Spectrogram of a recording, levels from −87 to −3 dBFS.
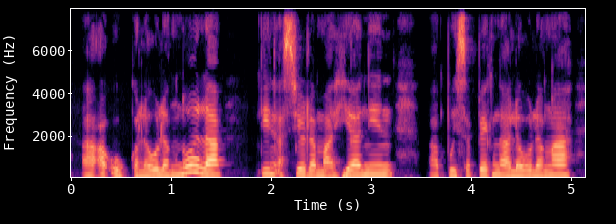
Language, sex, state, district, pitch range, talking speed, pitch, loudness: Mizo, female, Mizoram, Aizawl, 215-230 Hz, 235 wpm, 225 Hz, -19 LUFS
